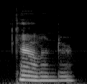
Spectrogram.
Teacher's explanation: in your syllable division um so I have Cal and dar my primary stress is on the Cal the first syllable no secondary stress the middle syllable is schah and the final syllable because it's our control will bewah remember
